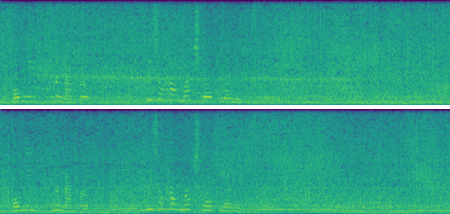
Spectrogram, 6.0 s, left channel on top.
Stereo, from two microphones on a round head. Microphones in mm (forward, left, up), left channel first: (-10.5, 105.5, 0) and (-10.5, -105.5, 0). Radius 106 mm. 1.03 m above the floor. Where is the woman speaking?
5° right (ahead or behind), 1.8 m.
